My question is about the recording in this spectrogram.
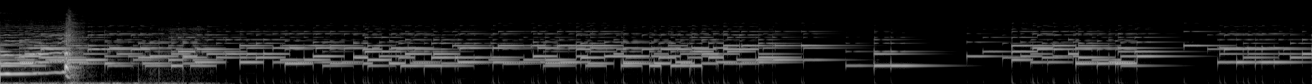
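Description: Teenage Engineering OP-1 synthesizer playing a sequence from its tombola sequencer: a dense stream of short high notes. The notes thin to one held note about eight seconds in, drop out briefly, and start again about ten seconds in.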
